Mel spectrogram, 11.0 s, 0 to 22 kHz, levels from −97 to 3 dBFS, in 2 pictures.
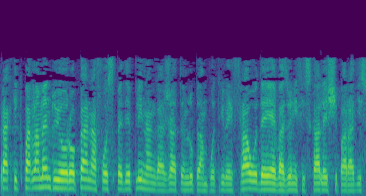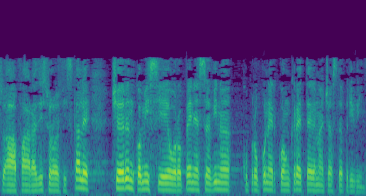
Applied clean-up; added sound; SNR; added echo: none; none; none; none.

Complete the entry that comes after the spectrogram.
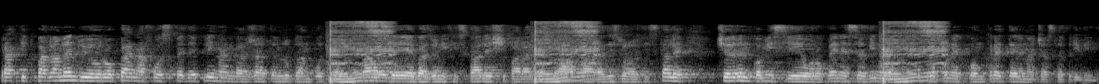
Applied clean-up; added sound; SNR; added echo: none; Fart; 3 dB; reverberation time 1.1 s.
